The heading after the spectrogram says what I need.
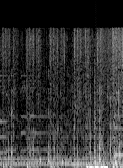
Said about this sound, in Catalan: Poc esperaven els dos cavallers que aquell galop de cavalls no eren ni de l'exèrcit musulmà ni de l'exèrcit cristià. No eren cavalls. Eren els llops.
